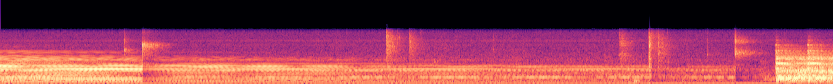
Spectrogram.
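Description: Upright piano played by a Japanese macaque standing on the keys: a held cluster of notes rings, then at about two seconds a new cluster sounds and slowly fades with a few faint clicks. A loud fresh cluster of notes is struck just before the end.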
